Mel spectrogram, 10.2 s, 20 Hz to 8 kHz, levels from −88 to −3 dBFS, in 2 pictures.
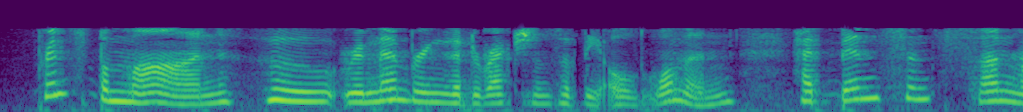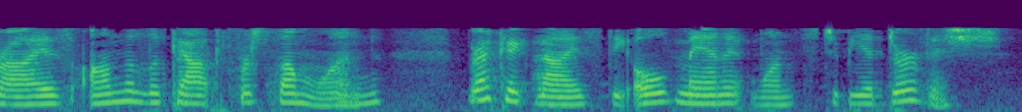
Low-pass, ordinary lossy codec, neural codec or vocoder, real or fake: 7.2 kHz; AAC, 16 kbps; none; real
